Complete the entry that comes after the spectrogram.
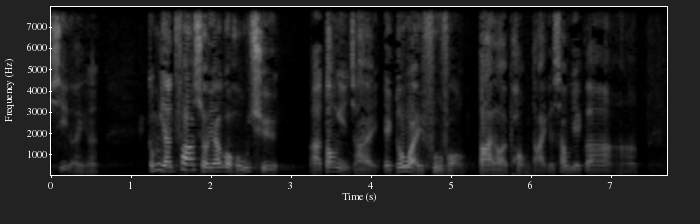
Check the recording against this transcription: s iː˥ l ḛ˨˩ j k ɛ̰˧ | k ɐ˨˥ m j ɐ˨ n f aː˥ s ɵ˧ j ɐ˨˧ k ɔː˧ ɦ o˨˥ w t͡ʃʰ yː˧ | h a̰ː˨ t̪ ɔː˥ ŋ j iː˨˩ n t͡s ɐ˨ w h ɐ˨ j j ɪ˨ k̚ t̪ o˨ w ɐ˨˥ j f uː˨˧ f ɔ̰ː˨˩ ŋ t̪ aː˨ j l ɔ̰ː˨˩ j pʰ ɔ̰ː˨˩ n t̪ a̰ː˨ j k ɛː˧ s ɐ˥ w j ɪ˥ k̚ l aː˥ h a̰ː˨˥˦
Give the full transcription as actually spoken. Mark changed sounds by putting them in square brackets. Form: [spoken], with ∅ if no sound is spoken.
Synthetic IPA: s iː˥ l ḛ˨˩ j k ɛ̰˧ | k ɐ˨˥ m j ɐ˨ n f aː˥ s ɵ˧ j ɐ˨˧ k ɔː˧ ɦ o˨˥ w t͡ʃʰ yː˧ | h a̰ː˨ t̪ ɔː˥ ŋ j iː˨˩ n t͡s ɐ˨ w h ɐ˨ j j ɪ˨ k̚ t̪ [o˥] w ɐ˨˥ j f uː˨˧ f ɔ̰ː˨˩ ŋ t̪ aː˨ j l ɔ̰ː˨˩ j pʰ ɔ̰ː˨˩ [ŋ] t̪ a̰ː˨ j k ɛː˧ s ɐ˥ w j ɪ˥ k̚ l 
